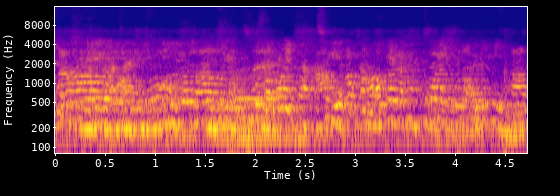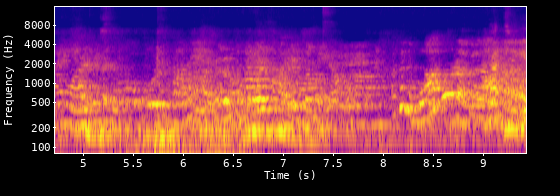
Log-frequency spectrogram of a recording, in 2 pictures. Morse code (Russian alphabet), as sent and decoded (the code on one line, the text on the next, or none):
none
